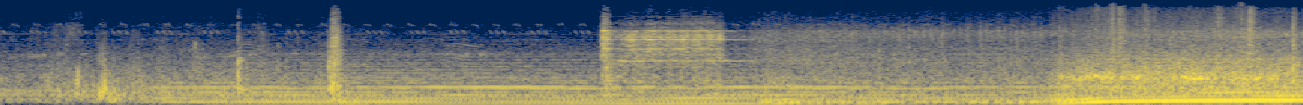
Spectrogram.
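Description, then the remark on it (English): A car engine idles with a few clicks and knocks, then revs up loudly and rises in pitch as Michael Jr. accelerates and drives away, with no one talking. “Michael Jr. drives off.”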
